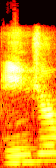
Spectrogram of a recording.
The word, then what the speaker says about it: Anger: now this was jennifer anger rhymes with danger they changed their name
